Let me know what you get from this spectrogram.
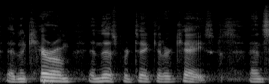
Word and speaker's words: cherem: The Hebrew word is cherem, C-H-E-R-E-M, C-H-E-R-E-M, not harem, but cherem, a C-H sound like in church, only we pronounce it as a K.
